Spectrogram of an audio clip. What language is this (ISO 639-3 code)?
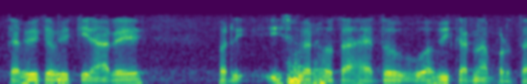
hin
